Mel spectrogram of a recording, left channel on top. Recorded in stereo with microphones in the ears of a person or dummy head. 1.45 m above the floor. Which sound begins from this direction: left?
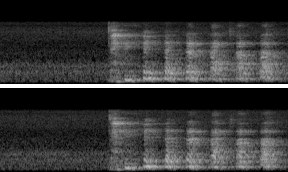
A giggle, at 1.1 s.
